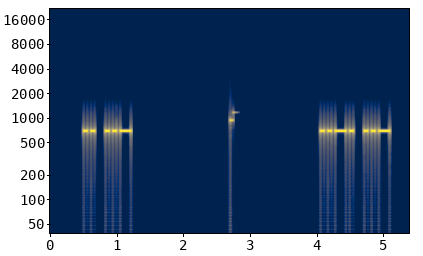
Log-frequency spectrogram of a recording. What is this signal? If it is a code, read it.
Morse code, heard as a keyed tone, about 22 wpm, 700 Hz. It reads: IU FU
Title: Top Two Letter Combinations in Words 22wpm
